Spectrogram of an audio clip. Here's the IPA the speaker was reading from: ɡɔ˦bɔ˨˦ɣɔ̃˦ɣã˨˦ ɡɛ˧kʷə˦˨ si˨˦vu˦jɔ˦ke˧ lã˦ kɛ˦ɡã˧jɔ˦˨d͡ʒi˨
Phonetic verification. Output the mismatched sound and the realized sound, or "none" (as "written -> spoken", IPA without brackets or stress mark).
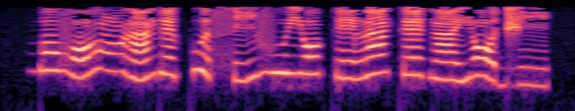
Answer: b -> v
